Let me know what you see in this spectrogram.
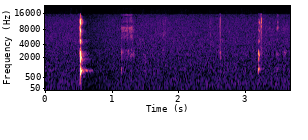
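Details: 4-day-old newborn boy with hiccups: a sharp, abrupt hiccup at the start, then fainter clicks and small hiccup-like sounds in a quiet room.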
